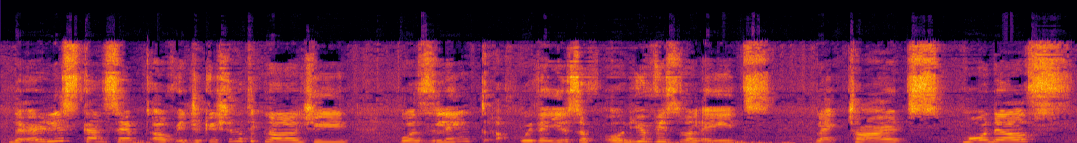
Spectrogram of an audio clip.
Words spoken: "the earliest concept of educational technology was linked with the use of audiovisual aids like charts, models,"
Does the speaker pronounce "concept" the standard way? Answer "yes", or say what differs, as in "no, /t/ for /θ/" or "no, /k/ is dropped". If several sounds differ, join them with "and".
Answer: yes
